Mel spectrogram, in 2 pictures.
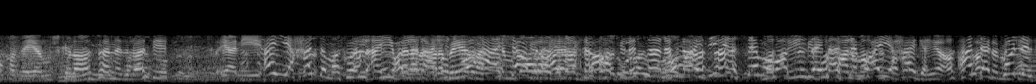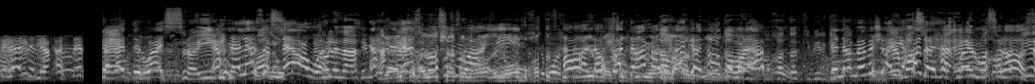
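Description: Until 11.39 s the audio is boxy with nothing above 3.8 kHz and faint noise, likely an input switched to a poorer device. A 200 ms gap precedes fuller sound.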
